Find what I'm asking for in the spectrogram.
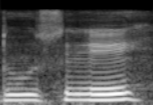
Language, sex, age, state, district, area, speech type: Punjabi, male, 18-30, Punjab, Muktsar, urban, read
